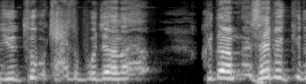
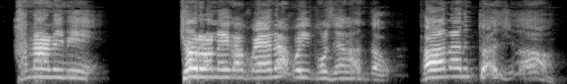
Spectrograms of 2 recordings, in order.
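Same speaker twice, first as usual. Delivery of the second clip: louder, higher blaming rant; grumbling complaint; 4 semitones higher, 3 dB louder than usual. Retold or imitated. Worn-out believer blaming God, griping rant. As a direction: whine that it's all God's fault.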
